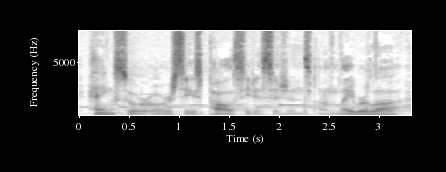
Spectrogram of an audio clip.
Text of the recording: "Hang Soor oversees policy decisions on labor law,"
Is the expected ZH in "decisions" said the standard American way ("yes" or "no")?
yes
